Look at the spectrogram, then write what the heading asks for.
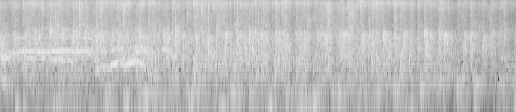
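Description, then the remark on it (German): A live audience at the Mad Monkey Room breaks into loud, sustained applause for comedian Maxi Schettenbauer, dense clapping for several seconds, with a couple of brief whistles near the start and a slight fade at the end. “Einen riesengroßen Applaus an Maxi Schettenbauer.”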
